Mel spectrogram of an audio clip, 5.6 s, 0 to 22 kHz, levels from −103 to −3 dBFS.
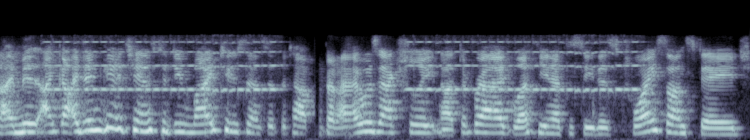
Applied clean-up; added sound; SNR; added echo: none; Bowed string instrument; 9 dB; none.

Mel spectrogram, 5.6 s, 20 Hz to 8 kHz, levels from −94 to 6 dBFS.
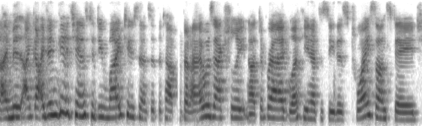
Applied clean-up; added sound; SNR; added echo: none; none; none; none.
